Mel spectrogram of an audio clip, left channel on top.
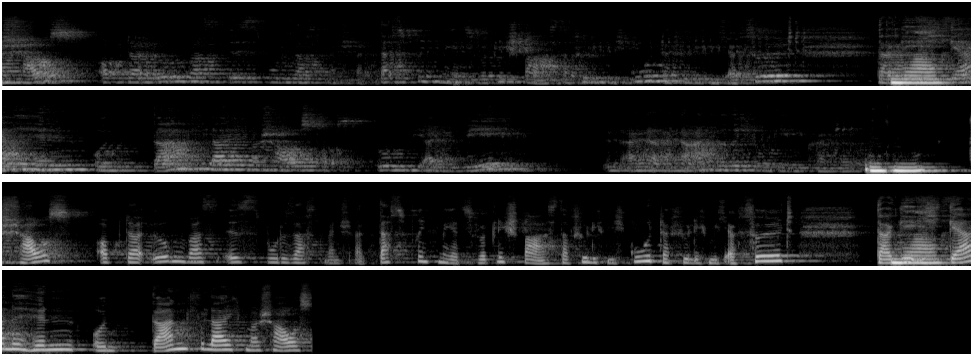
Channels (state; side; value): drops out; right; at 12.8 s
